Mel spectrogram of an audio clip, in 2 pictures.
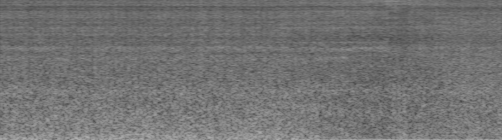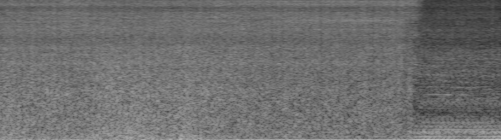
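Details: Sky Track telehandler diesel, listed inoperable at auction, started from cold outdoors: steady even clatter at constant speed, no misses or knocks; runs normally, belts may need dressing or tightening.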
